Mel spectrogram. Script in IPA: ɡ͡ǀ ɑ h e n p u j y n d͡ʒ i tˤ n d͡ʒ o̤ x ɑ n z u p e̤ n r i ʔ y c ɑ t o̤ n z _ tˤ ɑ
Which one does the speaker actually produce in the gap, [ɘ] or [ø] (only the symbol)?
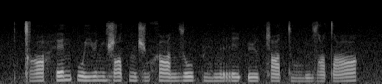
ø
